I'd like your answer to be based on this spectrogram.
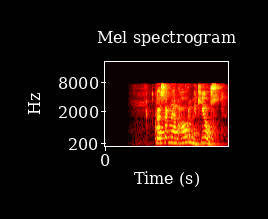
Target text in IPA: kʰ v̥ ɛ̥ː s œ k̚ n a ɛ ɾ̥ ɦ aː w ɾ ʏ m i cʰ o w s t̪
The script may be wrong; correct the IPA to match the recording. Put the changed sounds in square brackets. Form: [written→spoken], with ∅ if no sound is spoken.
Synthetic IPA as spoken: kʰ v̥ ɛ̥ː s [œ→ɛ] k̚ n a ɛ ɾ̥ ɦ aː w ɾ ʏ m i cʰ o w s t̪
